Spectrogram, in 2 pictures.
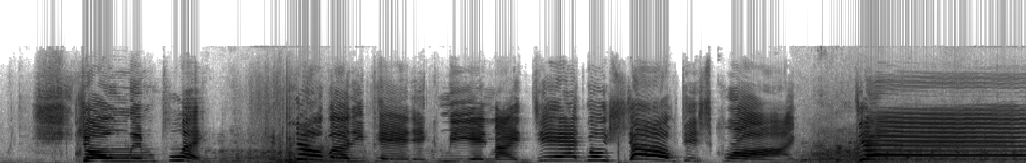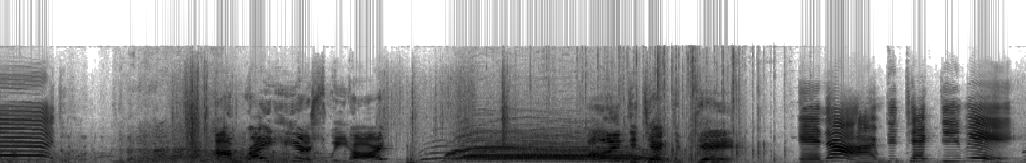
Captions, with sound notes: Stolen plate? Nobody panic, me and my dad will solve this crime! Dad! I'm right here, sweetheart! [cheering] I'm Detective Dan. And I'm Detective Anne.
